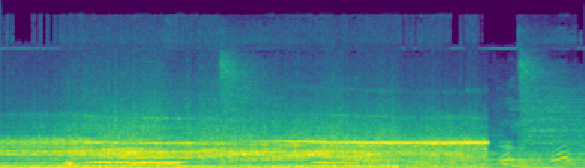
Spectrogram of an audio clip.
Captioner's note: tires screech; people groaning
